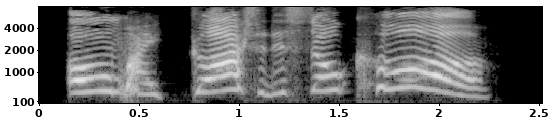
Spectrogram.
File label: Oh My Gosh, Reaction, 1 girl, 11 yrs.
